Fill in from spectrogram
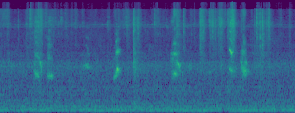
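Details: Cockatiel kept as a pet, heard indoors during a live stream: a scattered series of short, high chirps and squeaky notes, some in quick pairs, over a steady low room hum.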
